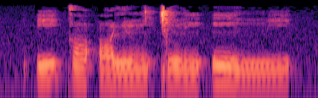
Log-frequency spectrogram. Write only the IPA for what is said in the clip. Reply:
ʔ i k ɒ ʔ ɒ lʲ ũ ǀ ũ ɾ ĩ ʔ ĩ mː i

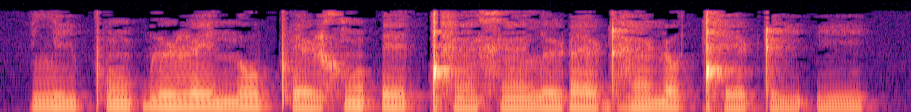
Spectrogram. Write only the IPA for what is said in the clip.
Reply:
l i˨ pʼ ũ˨ ɓ ɨ˧ ɭ e˦˨ n o˦ pʼ e˨ ɭ x ũ˦ ʔ e˨˦ ǃʰ ɛ̃˨ x ɛ̃˧ l ɨ˧ ɽ ɛ˨ ɖʱ ɛ̃˦ ɳ ɤ˦ ǃʰ e˨ ʈ i˨ ʔ i˦

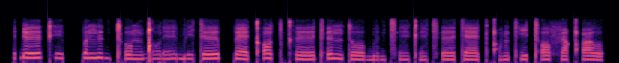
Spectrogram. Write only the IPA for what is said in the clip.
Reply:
ɗ ɘː˧˥ kʰ e̤˧˥ pː ə˧˥ ŋ ɨ˧ ɡ tʼ o˨˩˦ ŋ ɡ͡ǃ ɔ̤˥˨ ɾ ɛ̤˧˥˧ b e̤˥˨ t ɘː˧˥ pː ɛ˨˩˦ kʼ ɔ˥˨ t kʰ ɘː˨˩˦ tʼ ɘ˥˨ ŋ t o˨˩ b ɘ˨˩ ɡ t͡sʼ ɛ̤˧˥˧ kʼ ɛ̤˧ t͡sʼ ɘː˧ t ɛː˨˩ t qʼ ə̤˧ ŋ tʼ i˧ tʼ ɔ˥˨ f e˧˥ qʼ o˥˨

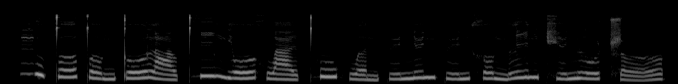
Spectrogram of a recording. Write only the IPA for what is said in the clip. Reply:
m u˥˩ t̪ ɤ˧˥ t̪ ɤ˨˩ ŋ t̪ o˧˥ ʊ̯ l ɑ˨˩ ʊ̯ t̪ʰ i˥ m j o˧˥ ʊ̯ x w a˨˩ ɪ̯ t̪ʰ u˥ f w ə˨˩ n p y˧˥ n y˥ n p y˧˥ n x ɤ˥˩ ŋ l i˥ n t͡ɕ y˧˥ n l u˧˥ ʈ͡ʂ ɤ˨˩˦

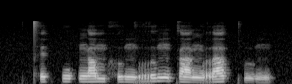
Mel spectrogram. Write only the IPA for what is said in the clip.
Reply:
tʰ e˦˥ k̚ p u˥˩ ʔ ŋ a˥˩ m h ɯ˧ ŋ r ɯ˥˩ ŋ k a˧ ŋ r a˦˥ t̚ ʔ ɯ˨˩ ŋ

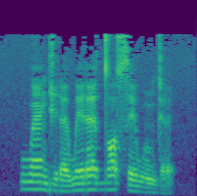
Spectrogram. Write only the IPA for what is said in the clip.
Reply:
w ɛ̃˦ ɡ i˧ ɾ ɛ˧ w e˦ ɾ ɛ˦ d ɔ˦ s e˧ w ũ˨ ɡ ɛ˨

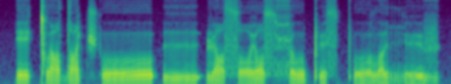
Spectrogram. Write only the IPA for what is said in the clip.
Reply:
e ǀ o dˤ ɨ t͡ʃʼ oː ʔ ɨː ʔ ɭ ɨ sˤ ʏː sˤ ħ o pʼ ʏ s pʼ o lˠ ɨ r ʏ v

